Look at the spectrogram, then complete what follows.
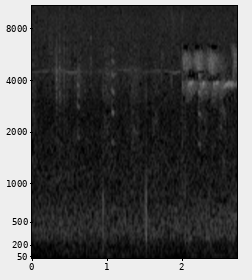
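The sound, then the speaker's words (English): Two white-breasted nuthatches in the same oak tree, in wind, giving short, nasal, low-amplitude squeaky calls, a few soft notes early and then a quick run of repeated high squeaks near the end, over a steady hiss with no talking. “They're both making low squeaky noises.”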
